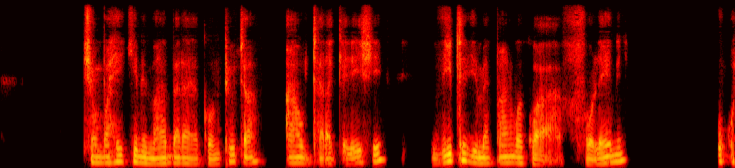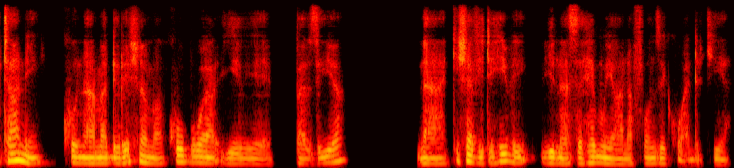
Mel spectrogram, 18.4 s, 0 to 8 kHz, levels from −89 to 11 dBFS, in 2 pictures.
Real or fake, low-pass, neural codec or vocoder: fake; 7.2 kHz; codec, 16 kHz, 1.1 kbps, Voila-Tokenizer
